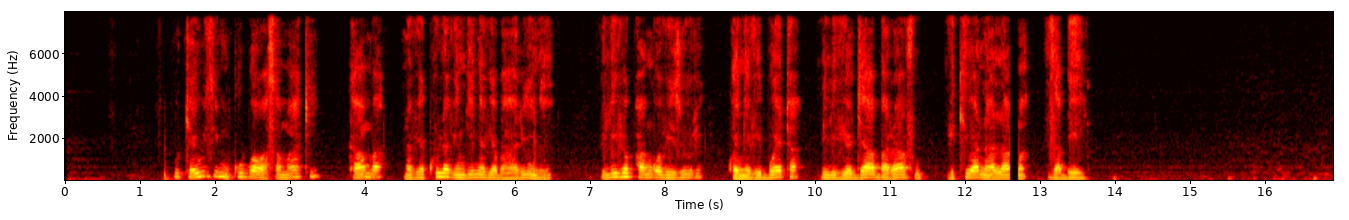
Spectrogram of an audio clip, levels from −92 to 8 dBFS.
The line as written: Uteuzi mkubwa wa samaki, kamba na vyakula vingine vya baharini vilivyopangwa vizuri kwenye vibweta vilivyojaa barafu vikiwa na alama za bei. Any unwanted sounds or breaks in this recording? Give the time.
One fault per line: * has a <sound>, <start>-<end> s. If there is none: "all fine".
* has a dropout, 12.6-12.7 s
